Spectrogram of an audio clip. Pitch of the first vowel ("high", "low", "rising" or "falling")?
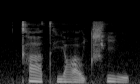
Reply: falling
